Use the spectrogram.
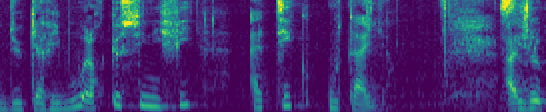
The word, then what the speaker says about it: Atikoutaï: Alors que signifie Atikoutaï, si je le prononce bien?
